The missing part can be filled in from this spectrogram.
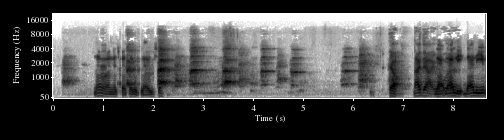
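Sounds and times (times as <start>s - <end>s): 
several dogs barking and yipping: 0.1s - 5.2s, 5.8s - 6.6s
speech: 0.8s - 2.4s, 6.8s - 8.6s.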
